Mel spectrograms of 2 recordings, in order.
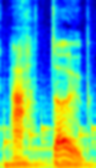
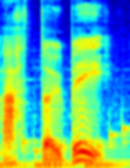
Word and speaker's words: Adobe: People mispronounce this name since they split the name into two syllables, Adobe, rather than three, Adobe, pretty much like Del Monte.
